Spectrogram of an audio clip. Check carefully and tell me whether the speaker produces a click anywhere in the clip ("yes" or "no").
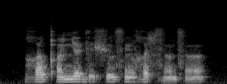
no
